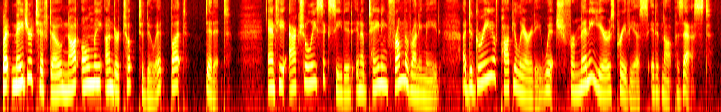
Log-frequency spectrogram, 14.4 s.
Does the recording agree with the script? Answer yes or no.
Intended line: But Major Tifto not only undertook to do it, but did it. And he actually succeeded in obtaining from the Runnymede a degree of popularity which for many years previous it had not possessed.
yes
